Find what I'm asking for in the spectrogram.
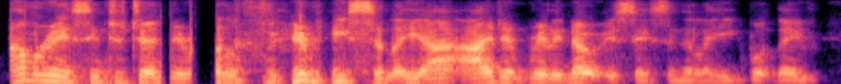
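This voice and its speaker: A man hosting a casual football podcast, relaxed and rambling. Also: fairly high pitch, racing, low-quality recording. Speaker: podcast host.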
